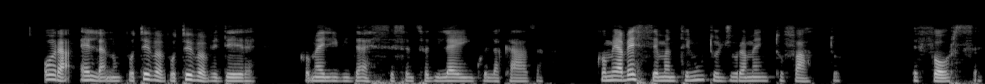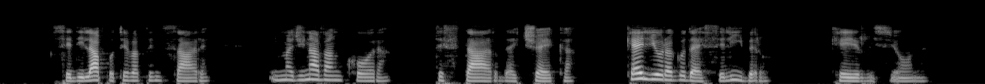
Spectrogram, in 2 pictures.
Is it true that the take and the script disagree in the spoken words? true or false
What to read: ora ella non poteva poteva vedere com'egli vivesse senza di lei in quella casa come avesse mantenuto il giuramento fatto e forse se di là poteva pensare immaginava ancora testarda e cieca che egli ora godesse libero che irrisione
false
